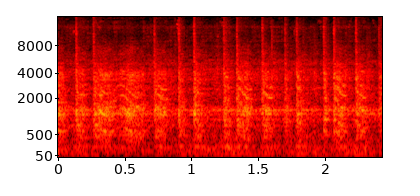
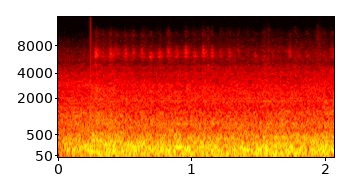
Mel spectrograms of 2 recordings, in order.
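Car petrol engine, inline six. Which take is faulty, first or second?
second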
